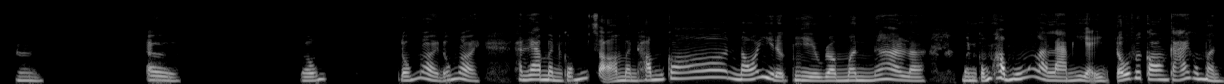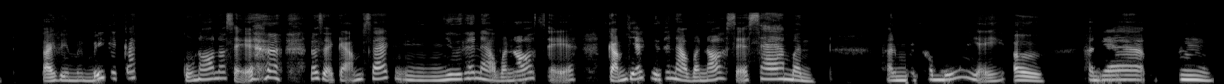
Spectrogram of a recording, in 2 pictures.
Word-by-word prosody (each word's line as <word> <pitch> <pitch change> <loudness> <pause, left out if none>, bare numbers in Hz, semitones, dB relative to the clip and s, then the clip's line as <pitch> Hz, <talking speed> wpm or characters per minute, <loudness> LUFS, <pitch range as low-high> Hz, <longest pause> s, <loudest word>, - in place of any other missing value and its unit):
Ừm. 180 -3 -6 1.0
Ừ. 185 -5 -2 1.2
Đúng, 175 +6 -2 0.7
đúng 185 +7 -2
rồi, 240 -10 -1
đúng 195 +9 -4
rồi. 225 -10 -1 0.4
Thành 210 - -3
ra 225 0 +4
mình 205 -5 +1
cũng 210 +10 -3
sợ 155 - -1
mình 180 0 -1
hông 195 +5 -1
có 275 +1 -1 0.4
nói 240 +4 +1
gì 305 -6 +3
được 175 -1 -1
nhiều 185 -4 0
rồi 175 0 +2
mình 185 +1 -1
á 230 -1 0
là 175 -3 -2 0.4
mình 185 -2 -2
cũng 245 - +1
hông 230 -7 +6
muốn 275 +9 0
là 265 -9 0
làm 175 -2 0
như 190 +2 -2
vậy 165 -1 -1
đối - - +4
với 295 +3 -2
con 220 -4 +2
cái 220 +5 -3
của 270 - -3
mình. 240 -9 +1 0.5
Tại 160 +1 +5
vì 190 -1 -1
mình 175 -1 -3
biết 195 - +5
cái 275 - -7
cách 295 +3 -4 0.4
của 175 - -2
nó, 230 +4 +1
nó 285 +1 -3
sẽ - - 0 0.6
nó 270 - +2
sẽ 260 - 0
cảm 225 +3 -1
xác 260 +4 +1 0.5
như 235 +3 +5
thế 275 +1 -1
nào 240 -6 0
và 170 - -3
nó 210 +9 +1
sẽ 215 - -5 0.3
cảm 210 - +7
giác 250 +1 +4
như 235 - +2
thế 285 - -5
nào 235 -9 +4
và 170 0 0
nó 200 +9 +2
sẽ 200 - -2
xa 245 0 +3
mình, 195 -10 +3 0.7
thành 190 - -2
mình 190 -1 +1
không 210 -1 +2
muốn 250 +10 +1
như 305 - -5
vậy. 160 +7 -4
Ừ, 185 -4 +5 0.4
thành 200 - -1
ra 215 0 +3 0.3
ừm, 215 -4 +6
210 Hz, 190 wpm, -25 LUFS, 180-245 Hz, 1.2 s, cảm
